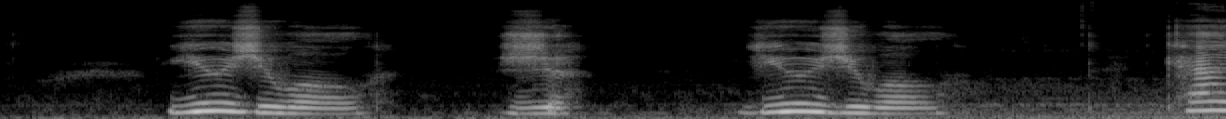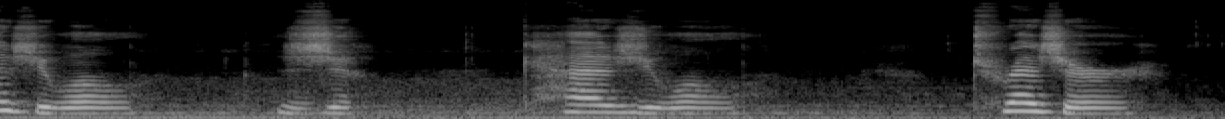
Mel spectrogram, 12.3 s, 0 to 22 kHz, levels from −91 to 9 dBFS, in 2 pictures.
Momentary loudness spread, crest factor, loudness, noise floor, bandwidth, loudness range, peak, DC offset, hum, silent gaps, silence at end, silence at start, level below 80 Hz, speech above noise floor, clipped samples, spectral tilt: 24 LU; 18 dB; -27 LUFS; -56 dBFS; 15.5 kHz; 4 LU; -12 dBFS; under 0.1%; none; none; 0.25 s; 0.3 s; -50 dBFS; 29 dB; under 0.1%; -4 dB/octave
